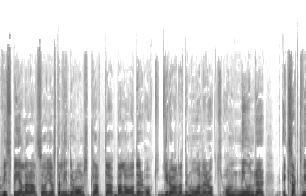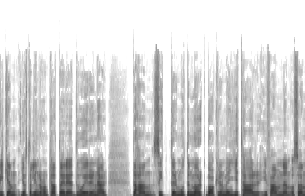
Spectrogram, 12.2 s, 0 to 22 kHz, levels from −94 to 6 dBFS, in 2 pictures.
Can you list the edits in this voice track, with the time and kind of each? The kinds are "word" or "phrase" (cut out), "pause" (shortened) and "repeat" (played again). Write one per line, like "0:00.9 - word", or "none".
0:02.3 - word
